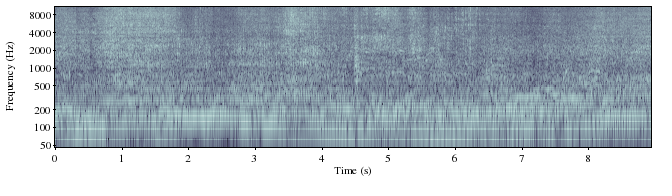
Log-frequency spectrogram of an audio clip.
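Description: Autocross cars' engines running hard under racing throttle, their pitch rising and falling as they accelerate and ease off.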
